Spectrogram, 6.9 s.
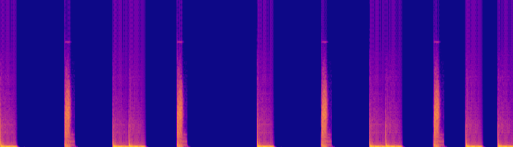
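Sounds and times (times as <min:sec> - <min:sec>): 
hip hop drum beat: 0:00.0 - 0:00.2, 0:00.9 - 0:02.5, 0:03.4 - 0:03.7, 0:05.0 - 0:06.8.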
